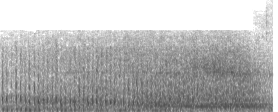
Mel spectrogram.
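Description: A machine running with a fast, even pulsing beat and a steady hum, slowly growing louder; the sound is dull, with no high end.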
